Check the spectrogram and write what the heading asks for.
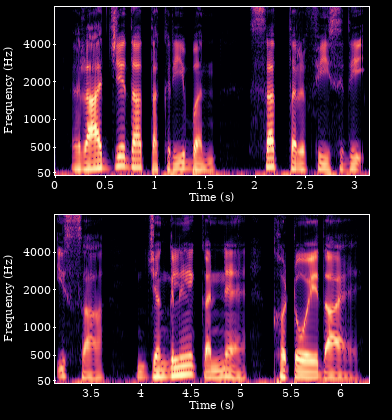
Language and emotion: Dogri, neutral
